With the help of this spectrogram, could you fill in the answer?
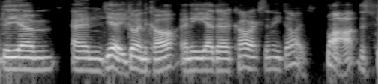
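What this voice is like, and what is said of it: Usual voice. Nothing is said of it.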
